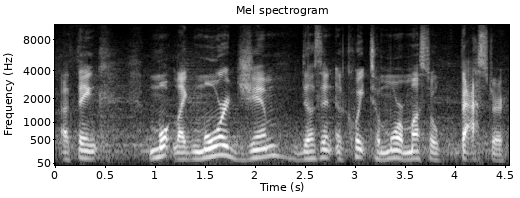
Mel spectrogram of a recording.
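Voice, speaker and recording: A man coaching in a gym, explaining training in a relaxed way and often checking in with "right?". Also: medium pitch, unhurried, slight background noise. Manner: explanatory, keeps tagging "right?". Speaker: personal trainer. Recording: faint background music.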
